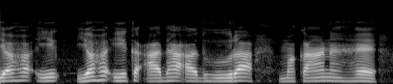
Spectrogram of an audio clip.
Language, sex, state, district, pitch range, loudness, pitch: Hindi, male, Chhattisgarh, Balrampur, 150-175 Hz, -18 LUFS, 160 Hz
